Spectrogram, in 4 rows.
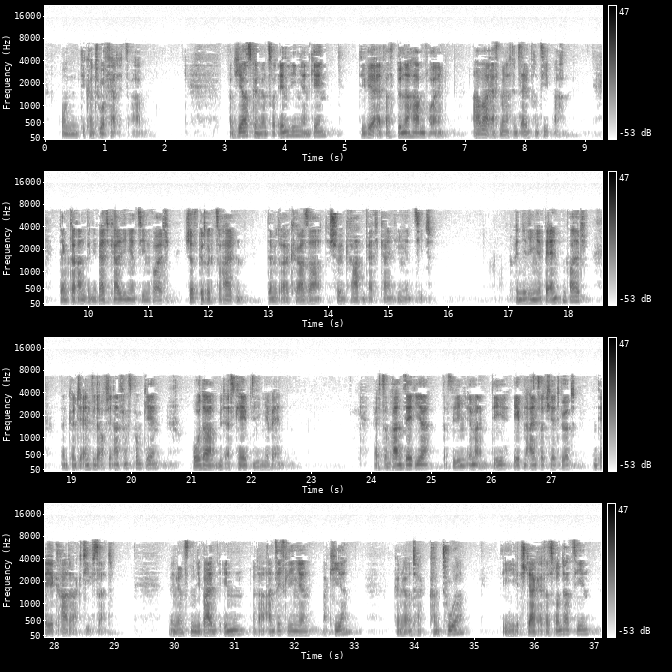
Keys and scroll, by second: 0.0 Escape, 11.0 BackSpace, 23.0 Home, 23.3 Home, 23.5-24.3 typing, 26.3 typing, 27.8 typing.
